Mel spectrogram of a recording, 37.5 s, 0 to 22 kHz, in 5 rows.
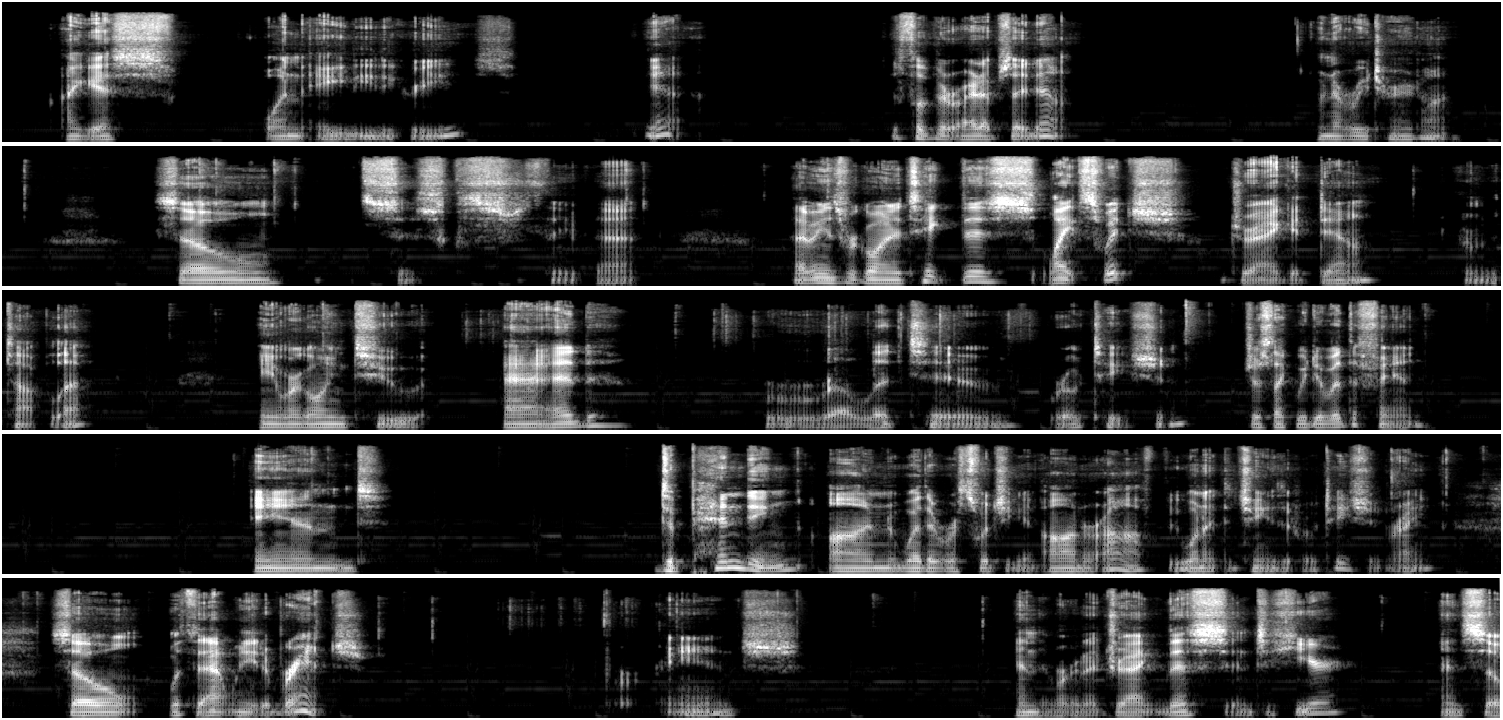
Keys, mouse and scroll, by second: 6.6 click, 8.2 click, 8.6 click, 8.7 3, 10.4 click, 11.0 click, 12.1 click, 12.6 click, 13.1-14.3 drag, 15.6 click, 16.3 click, 16.8-20.2 typing, 20.6 click, 21.8-23.4 drag, 23.8 click, 29.0 click, 29.4 click, 29.8 click, 30.9 click, 31.6 click, 32.0-33.3 typing, 33.6 click, 34.1 click, 35.3 click, 36.6 click, 36.6 right click.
